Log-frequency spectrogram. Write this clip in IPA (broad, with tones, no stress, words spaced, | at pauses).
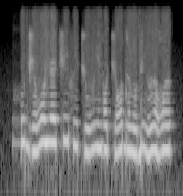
hu˧d͡ʒə˩ vɔ˥jɛ˥ t͡ʃi˥fi˧t͡ʃu˩vi˧ jɔ˧t͡ʃɔ˩˥də˧ ðu˩ɖi˥˩ɹə˥˩ʁʷə˥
